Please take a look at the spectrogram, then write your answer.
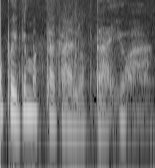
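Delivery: soft coaxing whisper. Real, not acted. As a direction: whisper it gently to the student. Coaxing student softly.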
